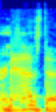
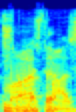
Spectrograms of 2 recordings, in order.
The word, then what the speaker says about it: Mazda: It's called Park Mazda, not Park Mazda.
